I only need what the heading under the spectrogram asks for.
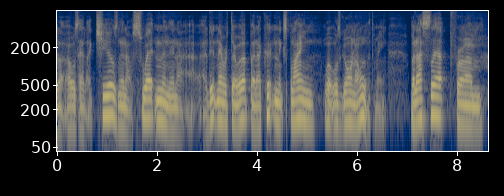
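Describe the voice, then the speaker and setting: A man telling a personal story on a podcast, halting and reflective, often trailing off. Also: mid-range voice, creaky, darkish tone. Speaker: podcast host.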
